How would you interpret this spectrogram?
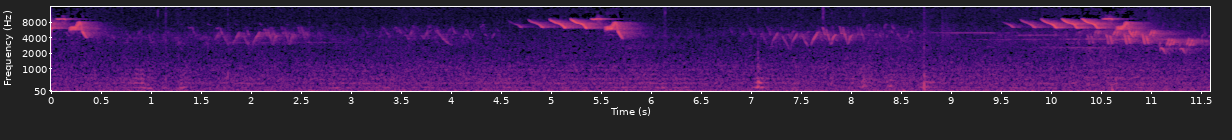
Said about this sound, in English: The other one I'm hearing is a morning warbler. If you'll sing again. There, cheery, cheery, cheery, choy, choy, choy. That's the morning warbler.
